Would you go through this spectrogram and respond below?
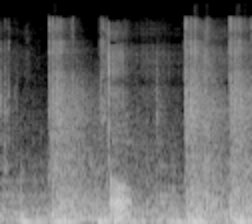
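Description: Rapid-fire weapon bursts in the Starfield video game come as several loud, thudding volleys separated by brief gaps, with faint speech underneath.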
